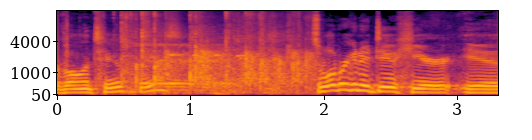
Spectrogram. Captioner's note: group applauds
